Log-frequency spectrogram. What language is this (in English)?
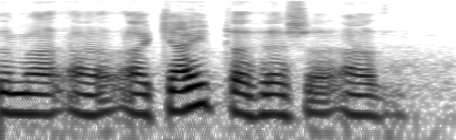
Icelandic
